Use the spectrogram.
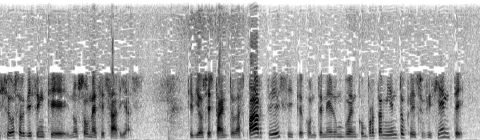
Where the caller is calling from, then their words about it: Ourense, Galicia, Spain; de Orense y le llamo con mucha pena por mis hijos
